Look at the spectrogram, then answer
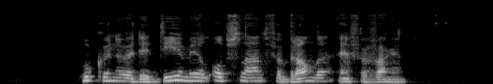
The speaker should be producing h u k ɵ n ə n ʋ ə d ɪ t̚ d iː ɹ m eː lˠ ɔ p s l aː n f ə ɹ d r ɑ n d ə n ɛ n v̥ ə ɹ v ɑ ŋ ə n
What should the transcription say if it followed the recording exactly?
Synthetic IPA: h u k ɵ n ə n ʋ ə d ɪ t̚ d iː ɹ m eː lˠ ɔ p s l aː n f ə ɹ b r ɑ n d ə n ɛ n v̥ ə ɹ v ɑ ŋ ə n

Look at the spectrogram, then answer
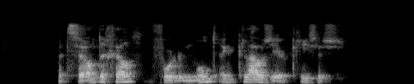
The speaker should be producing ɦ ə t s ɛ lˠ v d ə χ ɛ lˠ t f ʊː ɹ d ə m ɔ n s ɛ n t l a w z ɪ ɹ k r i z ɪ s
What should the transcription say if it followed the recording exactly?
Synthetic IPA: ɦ ə t s ɛ lˠ v d ə χ ɛ lˠ t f ʊː ɹ d ə m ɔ n t ɛ n k l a w z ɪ ɹ k r i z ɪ s

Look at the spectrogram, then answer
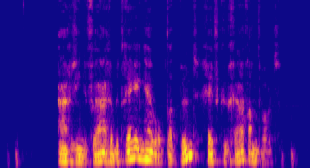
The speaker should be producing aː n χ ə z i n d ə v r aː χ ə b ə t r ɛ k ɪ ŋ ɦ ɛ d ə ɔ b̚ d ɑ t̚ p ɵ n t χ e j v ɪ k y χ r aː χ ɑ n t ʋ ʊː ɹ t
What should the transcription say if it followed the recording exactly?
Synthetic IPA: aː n χ ə z i n d ə v r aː χ ə b ə t r ɛ k ɪ ŋ ɦ ɛ b ə ɔ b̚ d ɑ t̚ p ɵ n t χ e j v ɪ k y χ r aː χ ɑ n t ʋ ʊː ɹ t

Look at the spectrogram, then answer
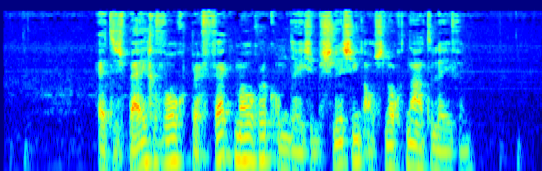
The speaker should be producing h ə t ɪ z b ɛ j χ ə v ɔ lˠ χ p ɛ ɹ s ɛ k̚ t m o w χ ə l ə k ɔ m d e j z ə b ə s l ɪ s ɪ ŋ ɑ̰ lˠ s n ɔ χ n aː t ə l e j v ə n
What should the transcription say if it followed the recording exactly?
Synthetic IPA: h ə t ɪ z b ɛ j χ ə v ɔ lˠ χ p ɛ ɹ f ɛ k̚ t m o w χ ə l ə k ɔ m d e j z ə b ə s l ɪ s ɪ ŋ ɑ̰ lˠ s n ɔ χ n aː t ə l e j v ə n

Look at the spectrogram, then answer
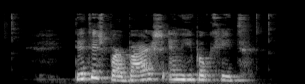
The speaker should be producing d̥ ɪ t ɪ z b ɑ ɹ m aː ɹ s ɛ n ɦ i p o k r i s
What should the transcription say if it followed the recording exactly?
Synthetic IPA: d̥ ɪ t ɪ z b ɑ ɹ b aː ɹ s ɛ n ɦ i p o k r i t

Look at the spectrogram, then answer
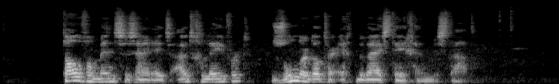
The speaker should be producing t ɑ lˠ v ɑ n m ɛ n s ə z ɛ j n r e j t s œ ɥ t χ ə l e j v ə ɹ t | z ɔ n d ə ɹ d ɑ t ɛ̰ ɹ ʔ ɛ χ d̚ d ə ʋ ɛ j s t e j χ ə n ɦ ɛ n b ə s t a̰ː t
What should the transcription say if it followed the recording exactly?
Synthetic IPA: t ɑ lˠ v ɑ n m ɛ n s ə z ɛ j n r e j t s œ ɥ t χ ə l e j v ə ɹ t | z ɔ n d ə ɹ d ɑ t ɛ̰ ɹ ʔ ɛ χ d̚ b ə ʋ ɛ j s t e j χ ə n ɦ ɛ n b ə s t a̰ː t

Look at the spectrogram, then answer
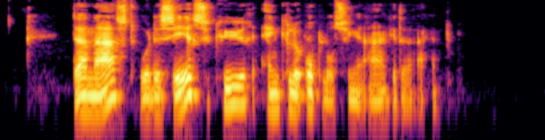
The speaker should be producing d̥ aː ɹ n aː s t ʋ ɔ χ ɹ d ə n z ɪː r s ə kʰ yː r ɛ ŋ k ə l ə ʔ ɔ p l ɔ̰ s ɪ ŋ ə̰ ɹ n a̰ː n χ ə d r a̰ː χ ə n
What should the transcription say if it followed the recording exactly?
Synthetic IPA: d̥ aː ɹ n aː s t ʋ ɔ ɹ d ə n z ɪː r s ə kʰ yː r ɛ ŋ k ə l ə ʔ ɔ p l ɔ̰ s ɪ ŋ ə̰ n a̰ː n χ ə d r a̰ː χ ə n

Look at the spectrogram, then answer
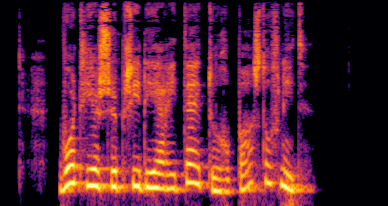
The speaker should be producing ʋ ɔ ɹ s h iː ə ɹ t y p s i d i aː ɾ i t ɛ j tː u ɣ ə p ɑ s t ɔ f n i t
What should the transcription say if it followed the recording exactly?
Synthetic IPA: ʋ ɔ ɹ t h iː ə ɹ s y p s i d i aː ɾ i t ɛ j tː u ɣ ə p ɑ s t ɔ f n i t

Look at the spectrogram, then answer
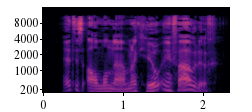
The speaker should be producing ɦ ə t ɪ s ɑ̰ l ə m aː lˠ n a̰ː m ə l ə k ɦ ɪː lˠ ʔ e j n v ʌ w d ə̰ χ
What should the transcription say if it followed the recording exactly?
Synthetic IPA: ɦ ə t ɪ s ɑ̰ l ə m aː lˠ n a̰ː m ə l ə k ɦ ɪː lˠ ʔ e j n v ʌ w d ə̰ χ

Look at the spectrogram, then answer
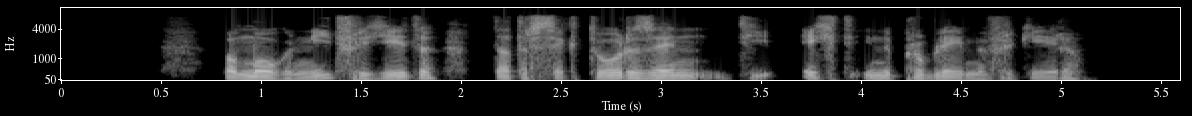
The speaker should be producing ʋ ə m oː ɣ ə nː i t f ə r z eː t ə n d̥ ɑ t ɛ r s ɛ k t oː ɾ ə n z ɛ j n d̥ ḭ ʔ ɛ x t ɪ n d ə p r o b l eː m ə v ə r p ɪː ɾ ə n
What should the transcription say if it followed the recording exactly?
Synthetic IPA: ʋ ə m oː ɣ ə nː i t f ə r ɣ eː t ə n d̥ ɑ t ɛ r s ɛ k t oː ɾ ə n z ɛ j n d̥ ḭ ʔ ɛ x t ɪ n d ə p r o b l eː m ə v ə r k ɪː ɾ ə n

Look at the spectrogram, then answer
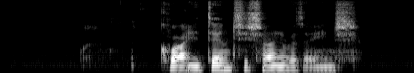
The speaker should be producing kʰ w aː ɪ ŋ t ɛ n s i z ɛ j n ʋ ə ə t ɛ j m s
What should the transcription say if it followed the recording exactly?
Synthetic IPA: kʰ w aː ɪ n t ɛ n s i s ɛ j n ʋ ə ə t e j n s

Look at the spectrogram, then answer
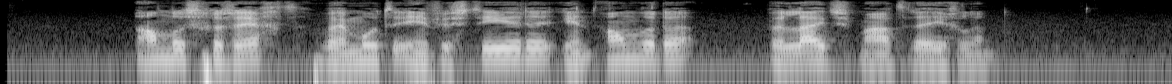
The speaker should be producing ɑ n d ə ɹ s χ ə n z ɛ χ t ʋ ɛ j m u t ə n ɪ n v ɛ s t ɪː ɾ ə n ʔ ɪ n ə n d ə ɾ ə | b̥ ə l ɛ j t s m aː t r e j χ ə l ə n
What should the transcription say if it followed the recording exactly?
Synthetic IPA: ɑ n d ə ɹ s χ ə z ɛ χ t ʋ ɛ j m u t ə n ɪ n v ɛ s t ɪː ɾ ə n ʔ ɪ n ɑ n d ə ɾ ə | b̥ ə l ɛ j t s m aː t r e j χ ə l ə n

